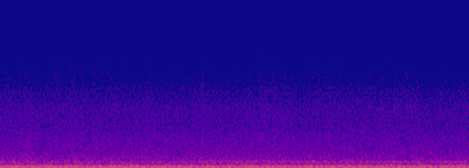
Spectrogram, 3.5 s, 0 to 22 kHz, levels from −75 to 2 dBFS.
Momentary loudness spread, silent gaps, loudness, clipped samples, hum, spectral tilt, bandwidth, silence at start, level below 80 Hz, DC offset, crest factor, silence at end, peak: 1 LU; none; -38 LUFS; under 0.1%; none; -5.5 dB/octave; 16 kHz; 0 s; -42 dBFS; under 0.1%; 12 dB; 0 s; -24 dBFS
